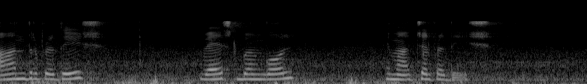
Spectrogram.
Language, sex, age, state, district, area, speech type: Sindhi, female, 18-30, Madhya Pradesh, Katni, rural, spontaneous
